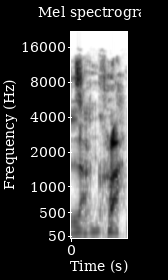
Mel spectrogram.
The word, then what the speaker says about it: LaCroix: And I think you would actually pronounce it LaCroix.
